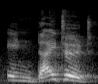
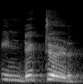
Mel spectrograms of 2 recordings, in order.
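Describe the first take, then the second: First: No 'k' sound; the middle vowel is 'eye'. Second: A 'k' sound is heard before the 't'. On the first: The speaker calls it right. "इसका सही उच्चारण है इंडाइटेड" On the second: The speaker calls it wrong. "बहुत से students इसे बोलते हैं इंडिक्टेड, जी नहीं"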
